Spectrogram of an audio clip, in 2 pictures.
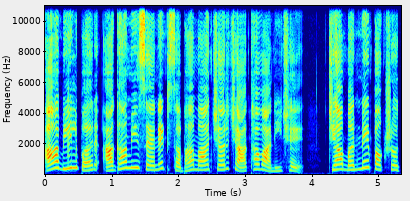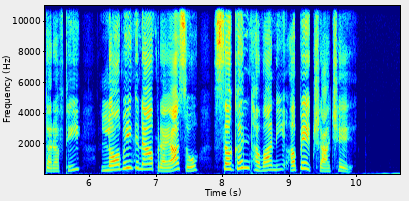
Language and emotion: Gujarati, neutral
